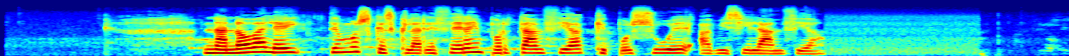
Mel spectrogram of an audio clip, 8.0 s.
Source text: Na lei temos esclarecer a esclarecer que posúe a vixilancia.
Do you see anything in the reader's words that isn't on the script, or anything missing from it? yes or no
yes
